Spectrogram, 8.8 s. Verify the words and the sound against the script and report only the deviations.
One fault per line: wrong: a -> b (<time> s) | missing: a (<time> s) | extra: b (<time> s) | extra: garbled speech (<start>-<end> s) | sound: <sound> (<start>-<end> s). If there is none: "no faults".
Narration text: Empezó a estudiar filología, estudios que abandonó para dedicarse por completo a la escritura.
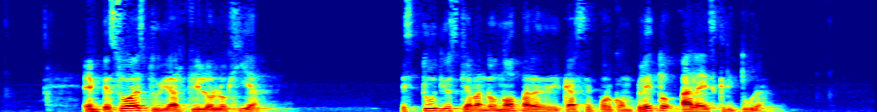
no faults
